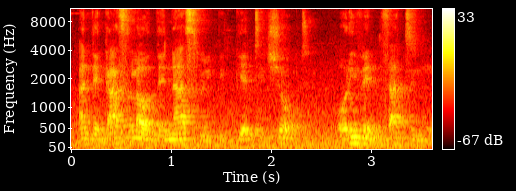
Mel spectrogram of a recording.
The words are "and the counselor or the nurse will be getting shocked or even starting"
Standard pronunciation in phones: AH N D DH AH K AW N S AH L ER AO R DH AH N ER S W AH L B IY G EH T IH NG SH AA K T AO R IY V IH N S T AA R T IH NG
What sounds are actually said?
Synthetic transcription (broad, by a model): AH N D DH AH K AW S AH L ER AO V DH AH N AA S W AH L B IY G EH T IH NG SH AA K T AO R IY V IH N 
